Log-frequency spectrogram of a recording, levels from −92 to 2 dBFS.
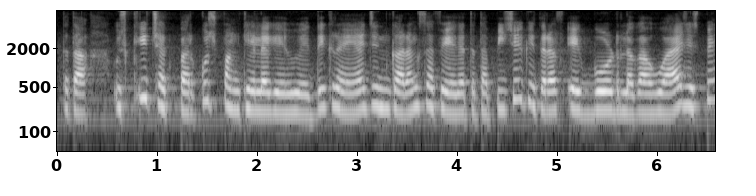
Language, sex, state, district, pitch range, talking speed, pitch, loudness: Hindi, female, Uttar Pradesh, Jyotiba Phule Nagar, 205-245 Hz, 235 wpm, 220 Hz, -17 LUFS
